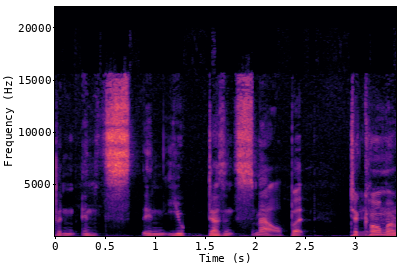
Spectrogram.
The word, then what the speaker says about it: Tacoma: But Tacoma Yeah. rhymes with aroma, and there's a reason, and it's because it has an aroma Tacoma and rhymes it with aroma.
